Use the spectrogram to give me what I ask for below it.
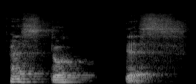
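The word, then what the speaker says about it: χρηστότης: Je ne sais pas si je peux le prononcer, donc je demande votre patience. C'est C-H-R-E accent aigu S-T-O-T-E accent aigu S. Christotes.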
